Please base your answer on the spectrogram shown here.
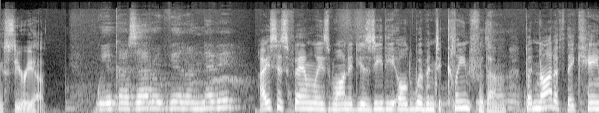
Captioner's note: through translator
